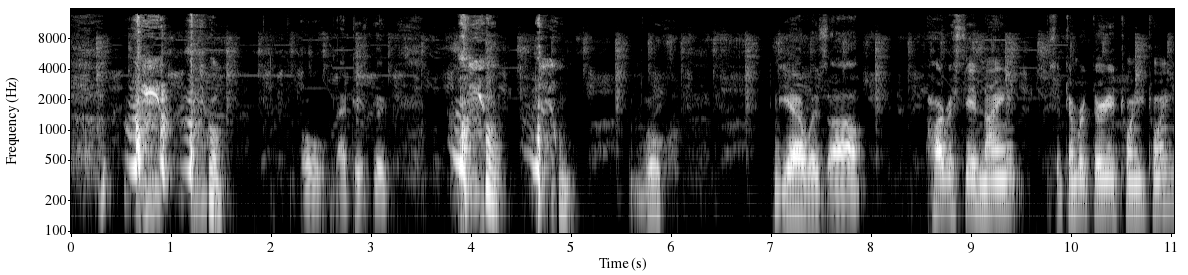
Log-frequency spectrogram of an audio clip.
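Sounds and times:
harsh raspy coughs: 0:00.3 - 0:01.6, 0:03.8 - 0:05.0
speech: 0:01.4 - 0:01.7, 0:02.3 - 0:06.2, 0:07.0 - 0:11.0.

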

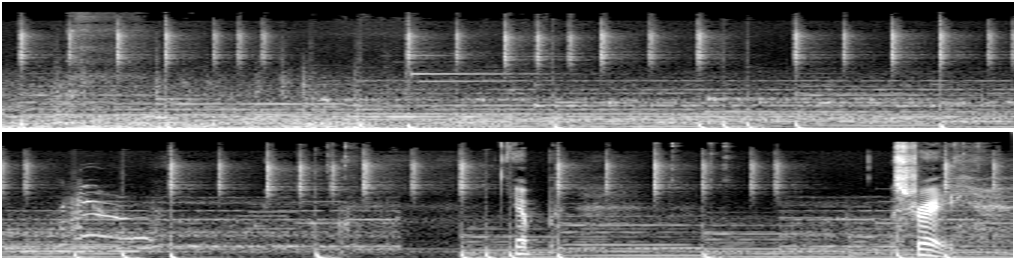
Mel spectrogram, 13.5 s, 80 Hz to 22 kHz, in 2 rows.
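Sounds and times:
music with deep thumping beats: 0:00.2 - 0:09.2, 0:09.8 - 0:12.0, 0:13.0 - 0:13.4
cat meowing in a video game trailer: 0:07.2 - 0:07.9.

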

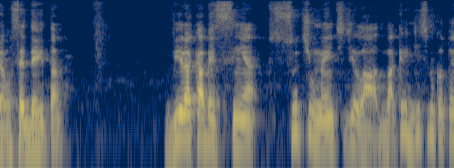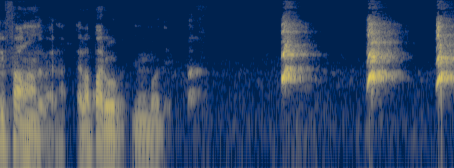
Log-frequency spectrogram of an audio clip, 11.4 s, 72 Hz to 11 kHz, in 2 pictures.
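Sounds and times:
speech: 0:00.0 - 0:01.3, 0:02.1 - 0:07.8
dog barking: 0:09.2 - 0:11.3.

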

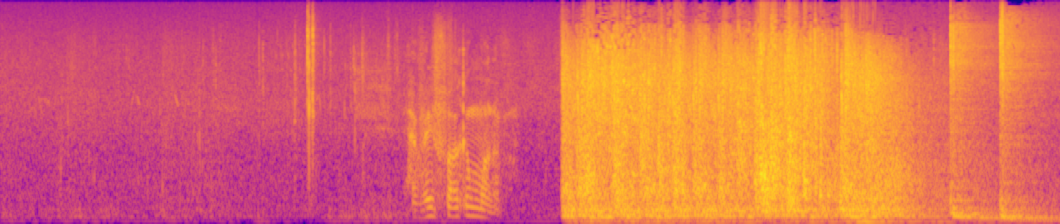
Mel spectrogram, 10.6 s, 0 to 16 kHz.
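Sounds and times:
speech: 0:04.1 - 0:05.1
sound-effect single gunshot bangs: 0:05.6 - 0:09.6
sound-effect rapid gunfire: 0:05.6 - 0:09.7.

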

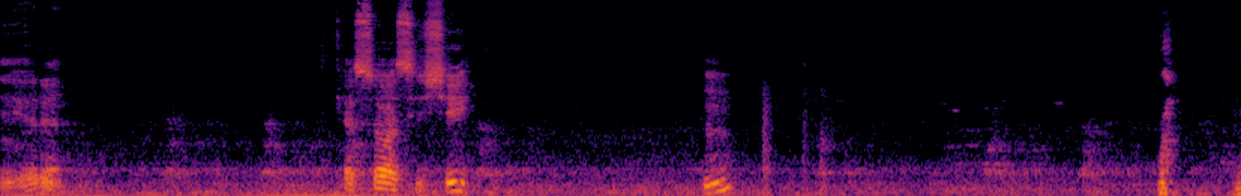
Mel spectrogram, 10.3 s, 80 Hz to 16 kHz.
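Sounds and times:
dog barking short and sharp: 0:01.3 - 0:02.6, 0:03.9 - 0:04.2, 0:08.2 - 0:10.3
speech: 0:02.8 - 0:04.0, 0:05.8 - 0:06.2.

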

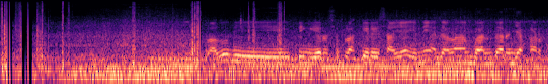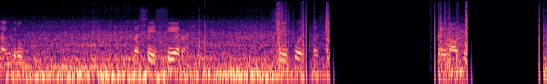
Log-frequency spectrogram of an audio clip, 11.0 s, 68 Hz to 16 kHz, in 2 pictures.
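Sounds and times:
dense street traffic: 0:00.0 - 0:08.8, 0:09.8 - 0:10.2
wind-buffeted rumble: 0:00.0 - 0:08.8
minibuses passing: 0:00.4 - 0:08.8
speech: 0:03.2 - 0:06.2, 0:06.8 - 0:07.6, 0:08.3 - 0:08.8.

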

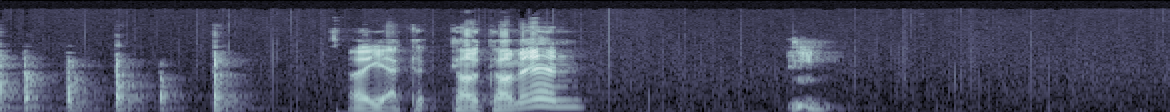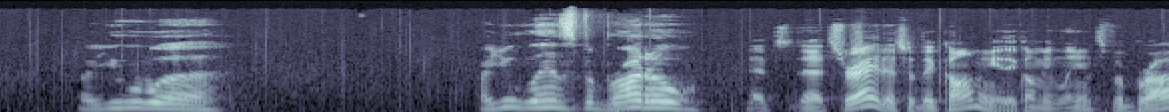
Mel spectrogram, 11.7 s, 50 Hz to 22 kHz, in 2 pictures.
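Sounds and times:
firm knocks on a chamber door: 0:00.0 - 0:01.3
speech: 0:01.7 - 0:03.0, 0:03.9 - 0:04.1, 0:06.2 - 0:07.0, 0:08.2 - 0:11.6.

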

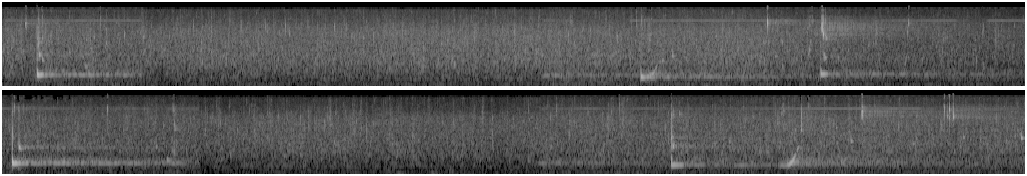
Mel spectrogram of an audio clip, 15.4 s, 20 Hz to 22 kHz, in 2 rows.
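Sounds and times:
light water drops dripping: 0:00.1 - 0:01.1, 0:04.0 - 0:09.2, 0:11.7 - 0:15.3.

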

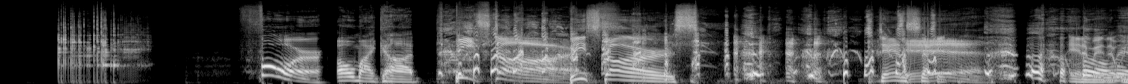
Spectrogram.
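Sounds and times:
die clattering down through a dice tower: 0:00.6 - 0:01.6
speech: 0:02.4 - 0:11.2
laughter: 0:04.4 - 0:11.2.

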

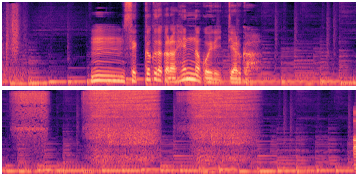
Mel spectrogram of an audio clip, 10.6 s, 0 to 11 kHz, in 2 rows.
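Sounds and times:
speech: 0:01.3 - 0:04.0
helium gas hissing from a canister: 0:05.4 - 0:09.2.

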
